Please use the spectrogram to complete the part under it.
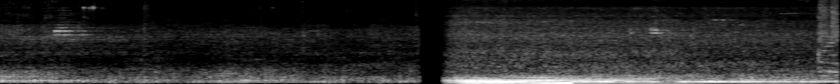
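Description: A car engine runs nearby, a low steady rumble that surges louder and deeper after a brief cutout partway through, with faint background voices and street ambience.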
